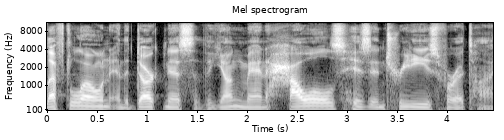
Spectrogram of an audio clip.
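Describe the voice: The speaker delivers a plain reading aloud.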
